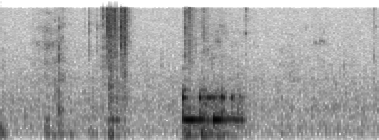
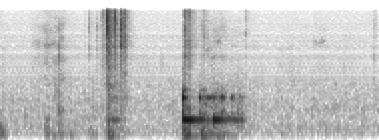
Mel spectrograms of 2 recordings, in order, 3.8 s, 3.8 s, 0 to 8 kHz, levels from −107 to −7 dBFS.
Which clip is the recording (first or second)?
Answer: first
